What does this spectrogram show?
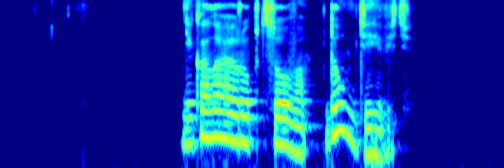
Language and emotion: Russian, neutral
